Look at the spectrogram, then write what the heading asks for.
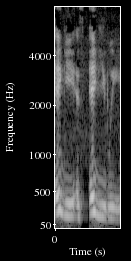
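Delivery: plain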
